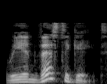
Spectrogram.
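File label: "reinvestigate", British English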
